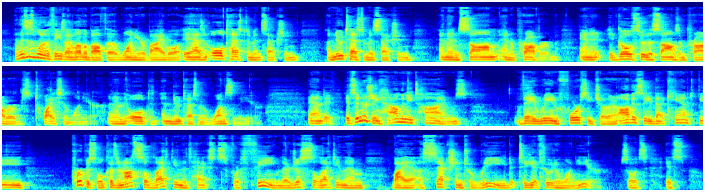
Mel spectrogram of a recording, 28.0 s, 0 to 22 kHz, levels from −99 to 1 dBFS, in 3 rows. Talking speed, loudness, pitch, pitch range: 210 wpm, -21 LUFS, 115 Hz, 105-125 Hz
